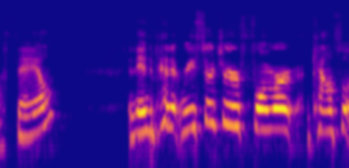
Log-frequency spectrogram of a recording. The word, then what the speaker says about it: Pfeil: And Yeah, the pronunciation of my last name is Pfeil.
